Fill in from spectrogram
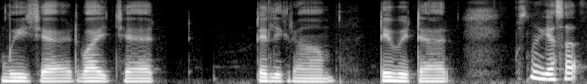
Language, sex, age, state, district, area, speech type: Kashmiri, male, 18-30, Jammu and Kashmir, Kupwara, rural, spontaneous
